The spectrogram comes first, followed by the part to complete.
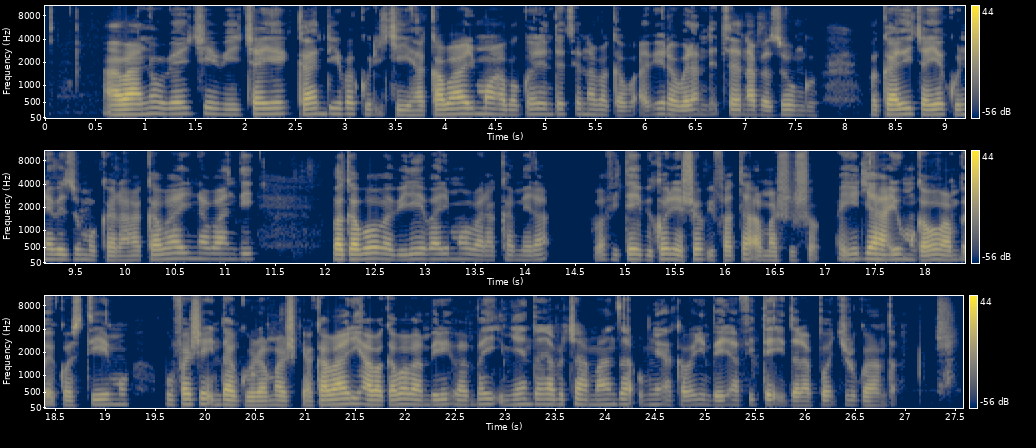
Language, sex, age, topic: Kinyarwanda, female, 18-24, government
